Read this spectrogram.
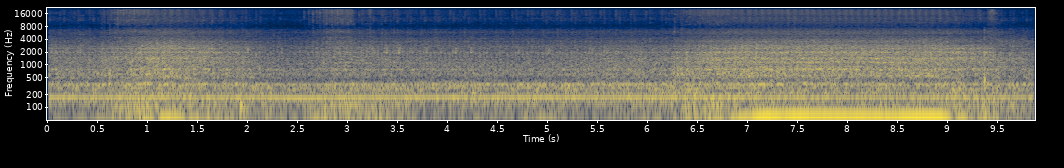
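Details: Gearbox intermediate (counter) shaft idling after gearbox repair: a steady, even hum with a smooth low drone and no knocking, whining or grinding; it runs quietly and sounds healthy.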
